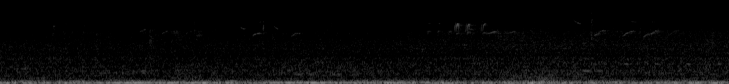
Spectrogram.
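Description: Birds chirping a few times: short, high, quick rising notes, over a steady low rumble of outdoor background.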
